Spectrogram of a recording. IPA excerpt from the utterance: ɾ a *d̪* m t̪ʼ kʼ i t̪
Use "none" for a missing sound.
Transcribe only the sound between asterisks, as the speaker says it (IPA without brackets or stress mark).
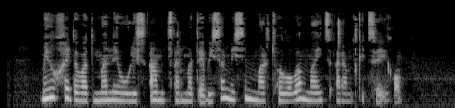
none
